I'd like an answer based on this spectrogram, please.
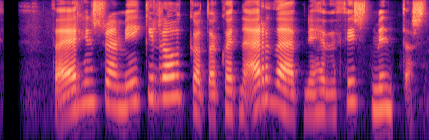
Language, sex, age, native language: Icelandic, female, 40-49, Icelandic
